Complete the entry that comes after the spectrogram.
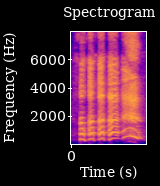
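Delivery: short high-pitched laugh; amused laugh. Real, not acted. Narrator amused by the office-boy scene, high laugh. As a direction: burst into a brief, high laugh.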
